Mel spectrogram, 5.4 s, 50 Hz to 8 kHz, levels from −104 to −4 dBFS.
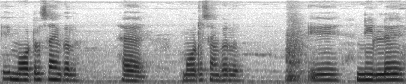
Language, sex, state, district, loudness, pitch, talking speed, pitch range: Punjabi, female, Punjab, Fazilka, -18 LUFS, 185 Hz, 75 wpm, 145-195 Hz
